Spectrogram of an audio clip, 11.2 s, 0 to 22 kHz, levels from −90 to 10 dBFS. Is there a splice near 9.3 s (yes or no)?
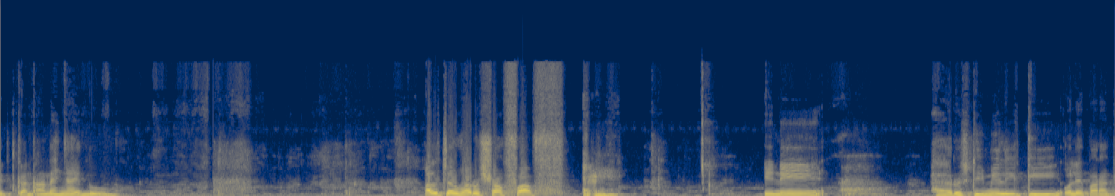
no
